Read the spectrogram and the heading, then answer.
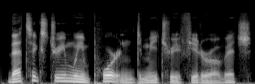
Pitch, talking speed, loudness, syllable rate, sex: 105 Hz, 115 wpm, -18 LUFS, 5.9 syllables/s, male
